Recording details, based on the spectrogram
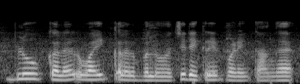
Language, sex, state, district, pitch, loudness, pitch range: Tamil, female, Tamil Nadu, Chennai, 210 Hz, -18 LUFS, 190-230 Hz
